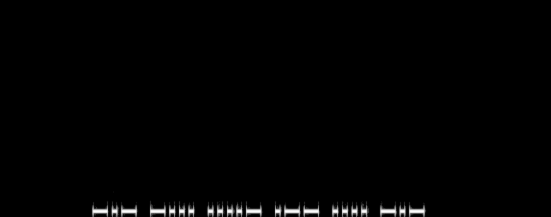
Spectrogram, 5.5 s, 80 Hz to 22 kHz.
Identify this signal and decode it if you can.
Morse code, heard as a keyed tone, about 25 wpm, 700 Hz. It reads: KB4WHK
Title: USA Call Signs - 6 Characters - 25wpm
